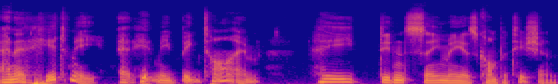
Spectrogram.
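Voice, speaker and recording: On a very clean recording with a silent background, a man with an Australian accent speaks fairly slowly in a fairly low pitch, with a dark, mellow tone and very wide pitch swings. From Australia, Sydney. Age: 60s. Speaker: guest speaker on mental health. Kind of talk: casual chat. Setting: stage with audience.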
